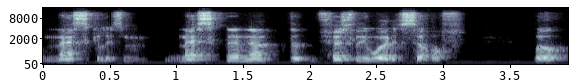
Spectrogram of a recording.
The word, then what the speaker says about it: masculism: By the way, not masculinism, for the same reason that it's not femininism, right? It's just feminism, feminist. So masculism, masculist, 3 syllables, masculist.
